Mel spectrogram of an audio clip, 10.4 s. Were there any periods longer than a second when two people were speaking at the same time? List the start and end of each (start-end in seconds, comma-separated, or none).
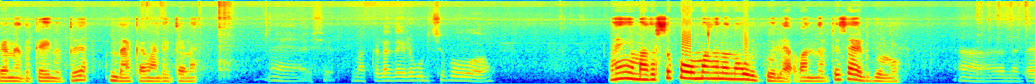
none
